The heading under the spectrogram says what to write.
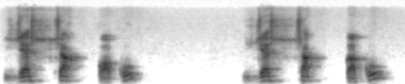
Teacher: पहले यश पे आवाज रुकेगी, फिर शक पे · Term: तशदीद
